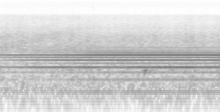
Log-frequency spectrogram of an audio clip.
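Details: Mueller clothes spin dryer (centrifuge) motor only hums/buzzes and won't spin, as if lacking power; steady mains hum with no run-up, stalled motor.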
